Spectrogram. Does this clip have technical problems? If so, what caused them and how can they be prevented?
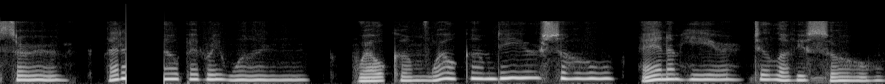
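Yes. The player likely ran short of data or had its thread blocked, causing a playback stall: the output goes silent from 1.26 to 1.64 s, a gap of about 0.38 s, and then the sound resumes. A larger playout buffer and a playback thread that nothing else can block would prevent this.

The sender's discontinuous transmission likely judged the quiet background to be silence and stopped sending audio, so the receiver put comfort noise in place of the background. From 3.42 to 3.52 s the background drops by about 18 dB, and from 6.30 to 6.38 s by about 14 dB. Both times it turns into a smoother synthetic noise. Disabling discontinuous transmission, or making the voice detector less aggressive, would keep the real background.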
